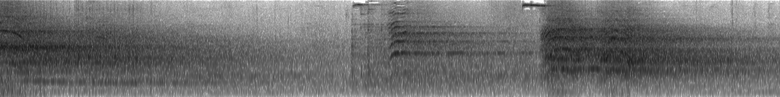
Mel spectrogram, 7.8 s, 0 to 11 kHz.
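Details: At Nagoya Port Aquarium on 14 March 2021, belugas Hodoi, Taanya and Mirai move pools and train. Harsh harmonic squeals open and close the clip, with short stacked chirps and high pure tones between them in a reverberant room.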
